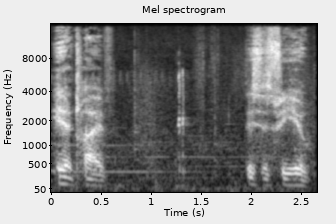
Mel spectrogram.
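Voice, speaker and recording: A composed, friendly smuggler in a video game, on the low side. He speaks calmly and evenly, with a faint guitar-like score behind. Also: takes it slowly. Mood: wry, friendly. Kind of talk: video game drama acting.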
